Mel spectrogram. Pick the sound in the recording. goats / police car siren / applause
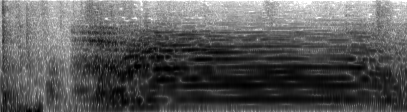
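goats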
